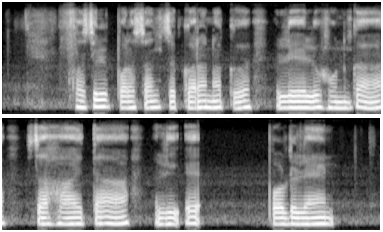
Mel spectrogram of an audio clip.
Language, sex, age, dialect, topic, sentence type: Maithili, male, 18-24, Southern/Standard, agriculture, statement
